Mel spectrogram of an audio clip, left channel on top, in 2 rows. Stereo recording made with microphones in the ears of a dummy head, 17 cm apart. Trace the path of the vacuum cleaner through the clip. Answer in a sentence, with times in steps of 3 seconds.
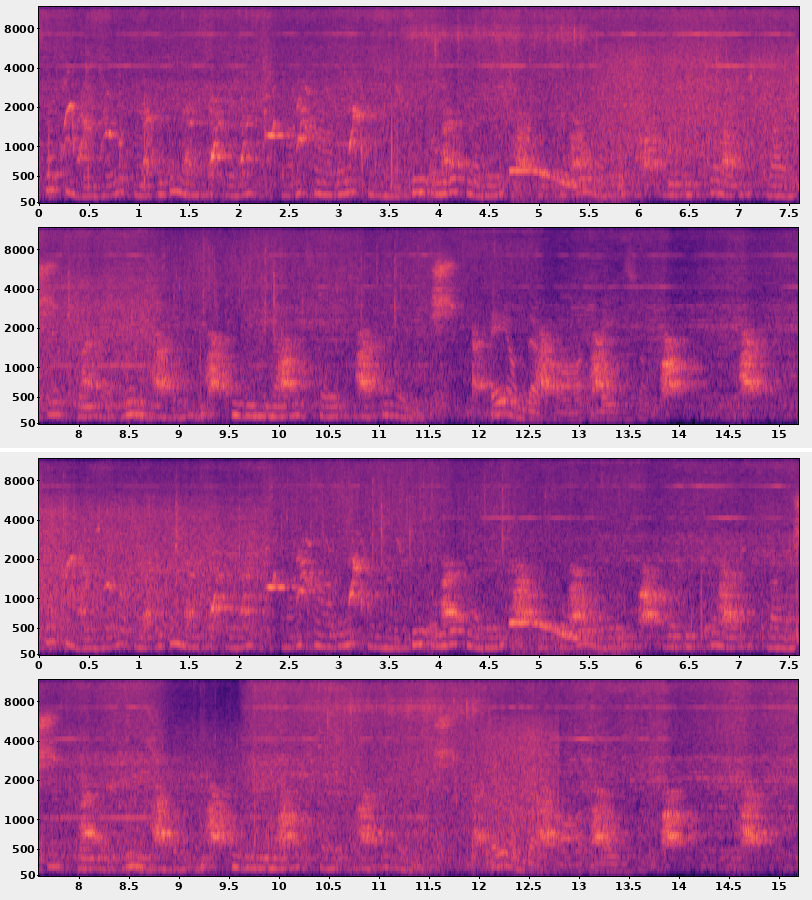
You can hear the vacuum cleaner on the left from 0 s, in the centre from 6 s and on the right from 9 s.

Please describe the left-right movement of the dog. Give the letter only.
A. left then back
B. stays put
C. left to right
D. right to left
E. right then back
E.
